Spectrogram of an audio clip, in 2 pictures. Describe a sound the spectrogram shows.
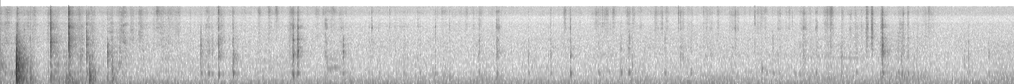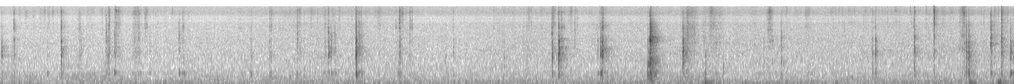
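Metal parts of a power tool knock together as they are handled.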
